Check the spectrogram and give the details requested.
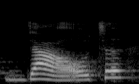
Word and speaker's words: doubt: Então, as you no doubt, e aqui tem essa questão do B. Esse B a gente não vai pronunciar.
